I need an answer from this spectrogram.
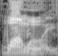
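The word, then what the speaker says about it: Nwangwu: Wongwu. The last two play plays is at Wongwu. – Okay, so let's go with his in college it was Nwangu.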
